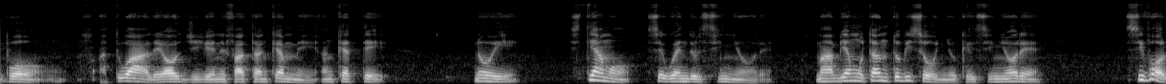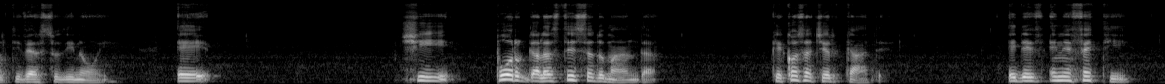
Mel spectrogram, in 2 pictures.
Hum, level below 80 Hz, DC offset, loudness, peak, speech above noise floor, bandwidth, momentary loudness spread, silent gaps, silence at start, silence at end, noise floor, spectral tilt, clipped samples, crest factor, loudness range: none; -68 dBFS; under 0.1%; -19 LUFS; 0 dBFS; 41 dB; 18 kHz; 15 LU; none; 0 s; 0.35 s; -59 dBFS; -6.5 dB/octave; under 0.1%; 20 dB; 7 LU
